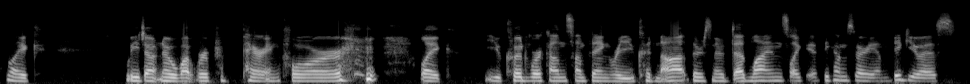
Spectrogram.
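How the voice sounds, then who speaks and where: A woman's voice: low-pitched, darkish tone, dry recording. Articulate woman chatting on a panel, dry sound. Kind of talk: casual panel discussion.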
